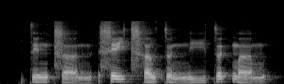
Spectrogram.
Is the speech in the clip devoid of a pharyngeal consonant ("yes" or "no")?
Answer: yes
